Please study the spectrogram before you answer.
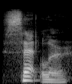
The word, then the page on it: settler: American English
